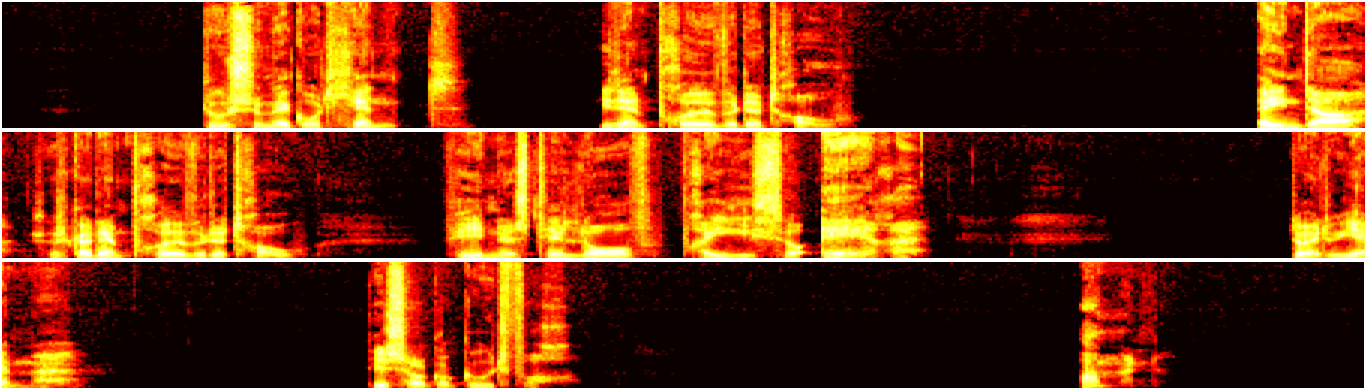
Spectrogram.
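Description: An elderly man reads aloud calmly and with emphasis, close by.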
